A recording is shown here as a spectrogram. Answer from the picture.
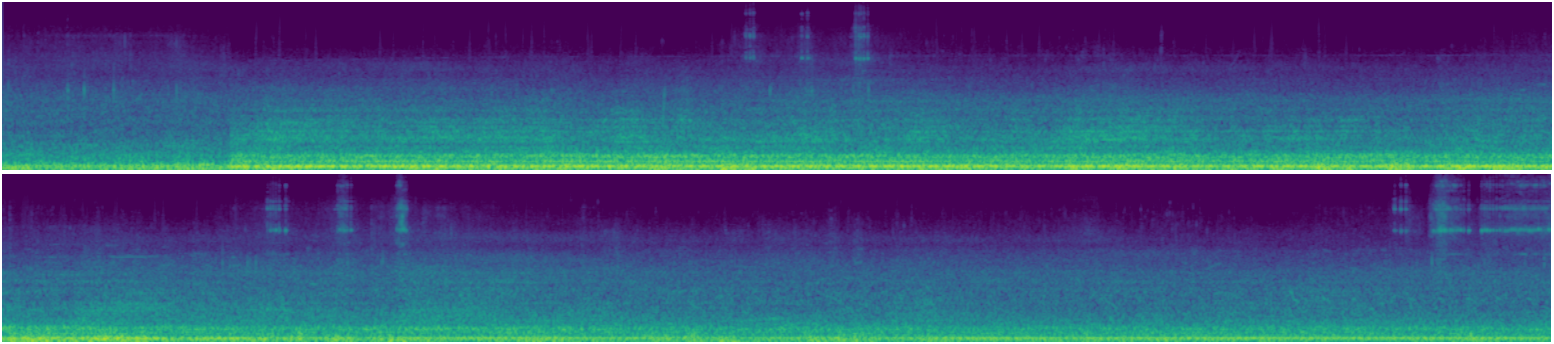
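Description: Low, steady engine hum that builds about two seconds in and slowly fades through the second half. Two brief sets of three faint high clicks come about a quarter of the way in and again just past halfway.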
